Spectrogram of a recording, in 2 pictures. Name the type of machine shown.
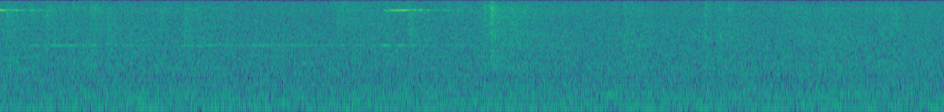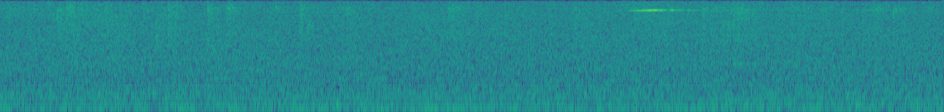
fan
